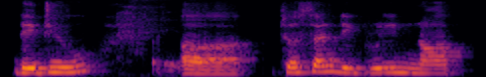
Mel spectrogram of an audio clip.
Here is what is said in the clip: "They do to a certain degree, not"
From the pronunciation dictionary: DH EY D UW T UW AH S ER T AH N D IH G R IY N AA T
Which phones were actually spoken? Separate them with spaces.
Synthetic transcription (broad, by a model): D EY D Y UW AH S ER S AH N D IH G R IY N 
